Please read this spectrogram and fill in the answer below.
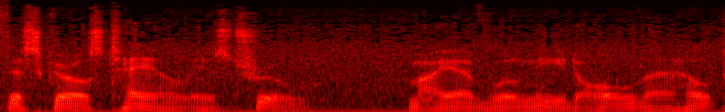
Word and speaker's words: Maiev: Maiev, that's how you pronounce it.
